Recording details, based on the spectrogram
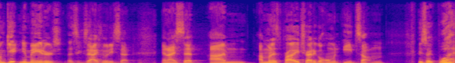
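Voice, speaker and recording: A man's bright, sharp, fairly high voice with an Upper Midwest accent, very fast and fairly even in intonation. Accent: Upper Midwest American. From Wisconsin. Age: 20s. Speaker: podcast host. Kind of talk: casual chat. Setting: live stream.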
